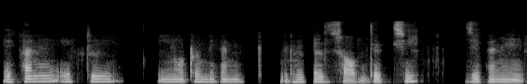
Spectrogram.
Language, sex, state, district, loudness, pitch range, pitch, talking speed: Bengali, male, Odisha, Nuapada, -23 LUFS, 110-130 Hz, 115 Hz, 100 wpm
